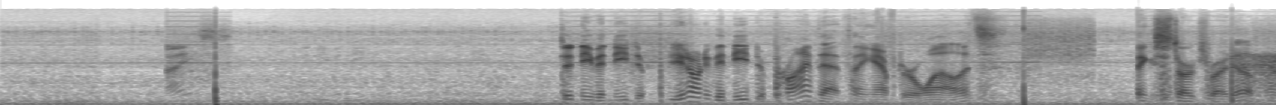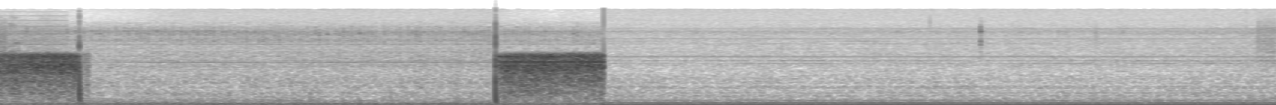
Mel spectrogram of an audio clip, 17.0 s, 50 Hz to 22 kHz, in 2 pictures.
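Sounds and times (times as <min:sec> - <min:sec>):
aircraft piston engine idling: 0:00.0 - 0:17.0
intercom hiss: 0:07.6 - 0:09.1, 0:11.8 - 0:12.6.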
